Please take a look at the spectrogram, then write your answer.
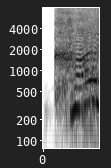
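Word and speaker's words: ख: Kha is pronounced with a mahaprana. You have to expel more air out from your throat when you're pronouncing.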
